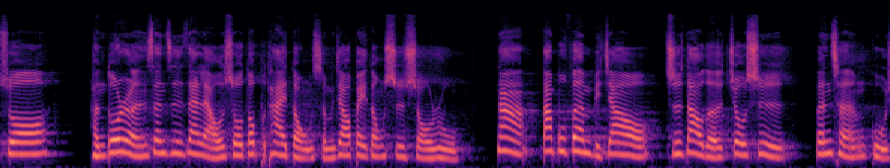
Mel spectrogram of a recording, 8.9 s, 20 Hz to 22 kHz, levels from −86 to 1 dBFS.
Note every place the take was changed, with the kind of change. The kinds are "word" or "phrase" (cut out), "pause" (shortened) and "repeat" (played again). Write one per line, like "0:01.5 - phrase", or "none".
none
